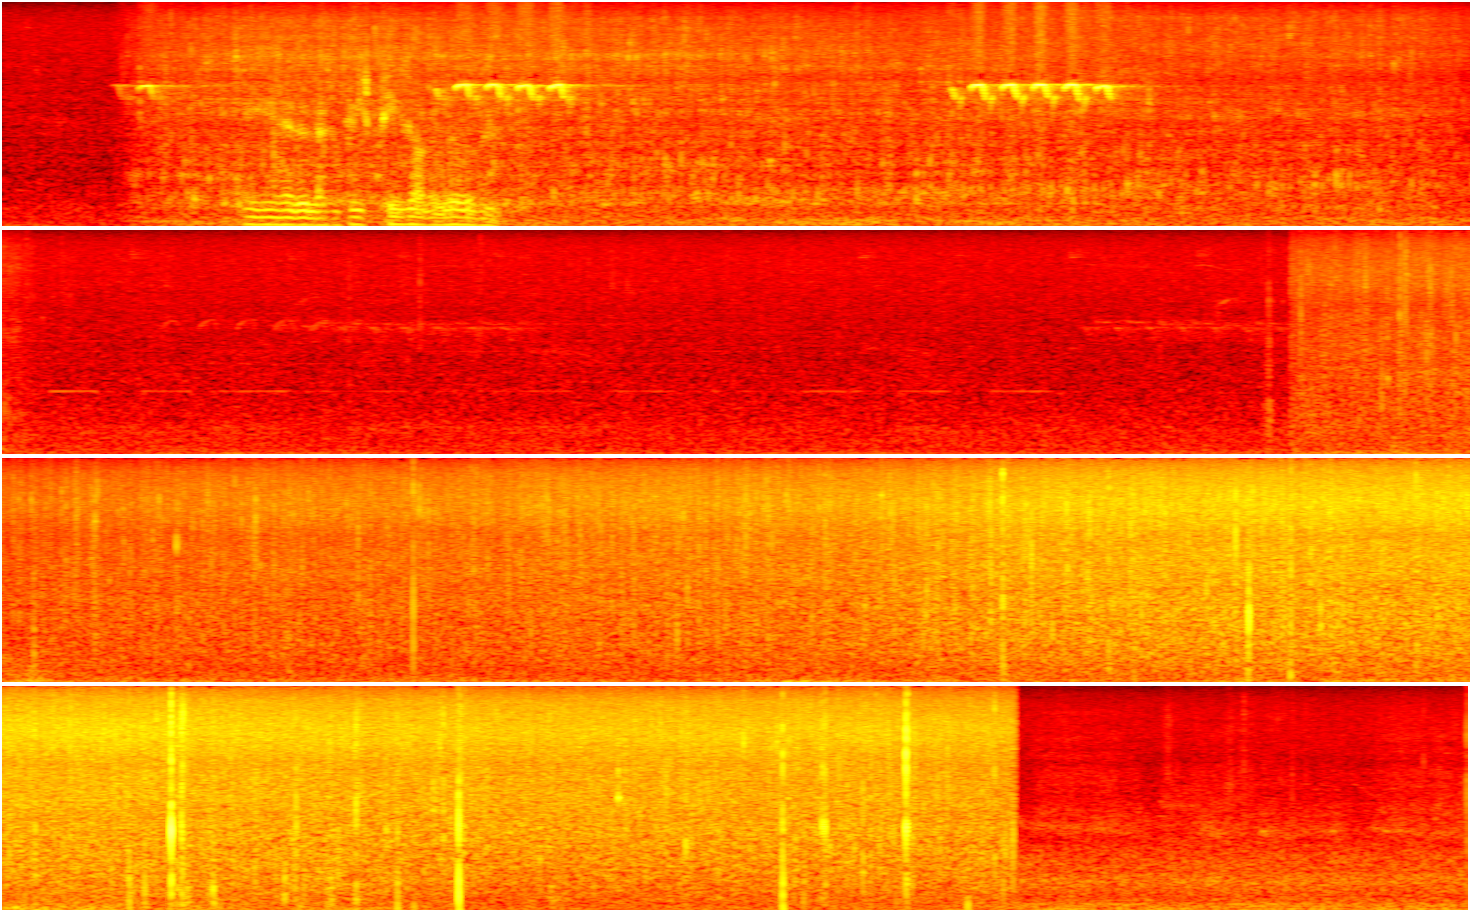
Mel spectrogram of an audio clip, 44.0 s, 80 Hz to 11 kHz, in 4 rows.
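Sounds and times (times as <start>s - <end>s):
heavy rain hissing: 0.8s - 11.2s, 20.7s - 40.6s
raindrops tapping: 0.9s - 11.2s, 20.7s - 40.6s.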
